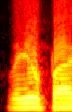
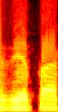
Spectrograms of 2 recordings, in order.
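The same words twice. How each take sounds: First: वयोपार opening va-yo; wrong vayo- opening. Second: व्यापार opening on joined vyaa; correct vyaa- opening. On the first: Teacher showing learners the mistake, वयोपार with va-yo. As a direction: say वयोपार with an o after y. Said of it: "व्यापार होता है". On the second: Teacher giving learners the correction, व्यापार with vyaa. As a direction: say व्यापार with long aa after vy. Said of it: "वयोपार नहीं होता है". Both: Shown as a demonstration.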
